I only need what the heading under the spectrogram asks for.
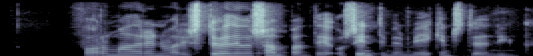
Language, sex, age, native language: Icelandic, female, 30-39, Icelandic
